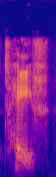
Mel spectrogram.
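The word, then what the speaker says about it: Taaffe: And so the name Taff, T-A-A-F-F-E, I just said it the way we say it. It's where I come from, near Galway, and but the student that we have here pronounces it TAFE.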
